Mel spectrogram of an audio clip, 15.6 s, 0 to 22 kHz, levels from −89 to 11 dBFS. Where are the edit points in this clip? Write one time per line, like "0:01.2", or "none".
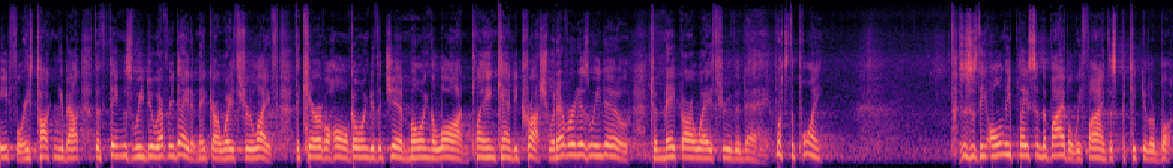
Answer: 0:04.6
0:12.8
